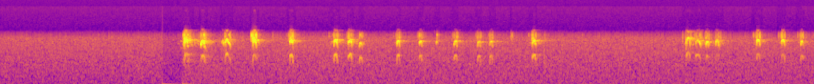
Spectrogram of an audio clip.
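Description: A bird calling in two runs of short, sharp notes, about three or four a second, with a pause of about a second and a half between the runs; a faint steady hiss lies under it and is all that is heard before the calls begin.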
